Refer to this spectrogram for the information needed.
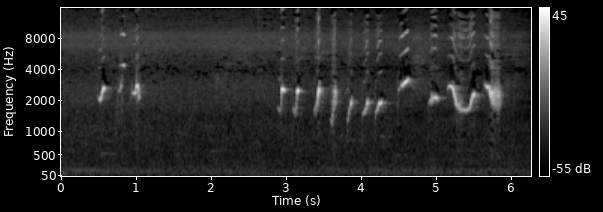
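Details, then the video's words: Greater green leafbird in intense song with varied fill-in phrases, meant to provoke caged birds; three short whistles, a pause, then a lively series of clear descending notes and looping, warbled slurs. "CUCAK IJO GACOR EMOSI BONGKAR ISIAN NGENTROK/ PANCINGAN CUCAK IJO BIAR EMOSI"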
